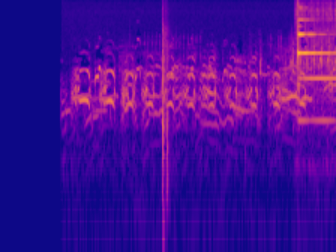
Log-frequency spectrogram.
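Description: A flock of birds calling in a dense chorus of many short, overlapping calls, starting suddenly about a second in. A single sharp click comes near the middle, and a ringing ding sounds at the very end.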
